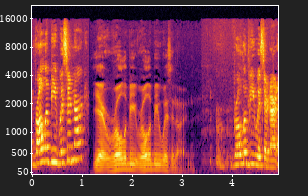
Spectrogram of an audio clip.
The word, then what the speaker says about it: Rolabi Wizenard: Yeah, Rolabi Wizenard.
